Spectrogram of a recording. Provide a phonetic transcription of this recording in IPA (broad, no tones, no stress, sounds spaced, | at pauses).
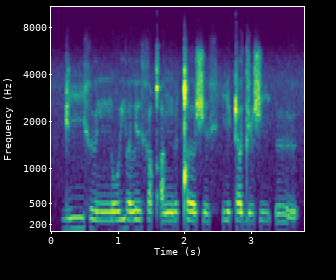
ɖ iː x ʏː nː ʊː j ə l ɪ x ʏ qʼ ɐ ŋ ʏ ǃ əː ʃ ɪː x h iː ʈ ɐ dʲ ə ɭ ʃ iː ʔ ʏː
